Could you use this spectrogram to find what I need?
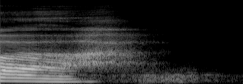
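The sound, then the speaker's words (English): Deep exhale out through the mouth: a voiced sigh whose pitch slides steadily downward, loud at first, then thinning into breathy air that fades away. “And exhale everything that is not serving you in this moment out of your mouth.”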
